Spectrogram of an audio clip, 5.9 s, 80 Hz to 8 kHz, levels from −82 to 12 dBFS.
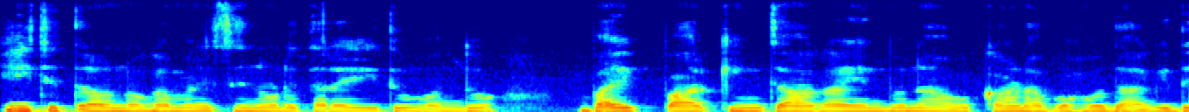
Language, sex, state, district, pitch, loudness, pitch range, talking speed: Kannada, female, Karnataka, Bangalore, 210 Hz, -17 LUFS, 205-220 Hz, 120 wpm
